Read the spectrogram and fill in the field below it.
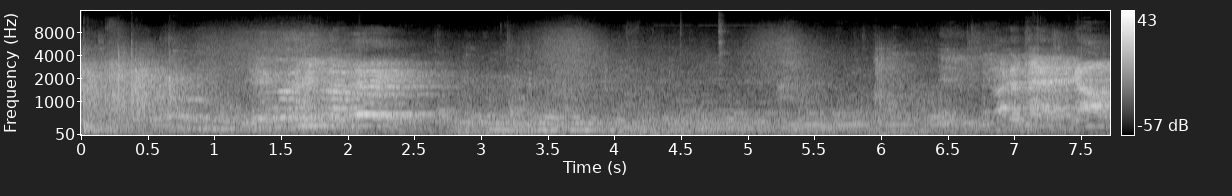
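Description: A group of men and women sings together on stage.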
